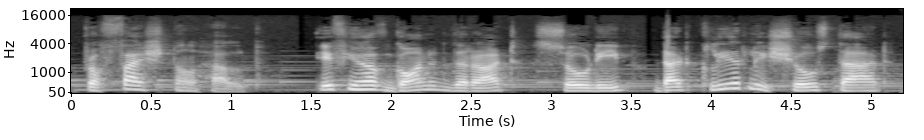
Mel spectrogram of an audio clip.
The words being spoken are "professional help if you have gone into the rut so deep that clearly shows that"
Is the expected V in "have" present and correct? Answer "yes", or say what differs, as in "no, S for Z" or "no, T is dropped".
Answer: yes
